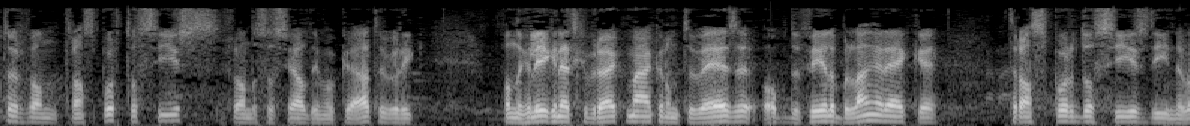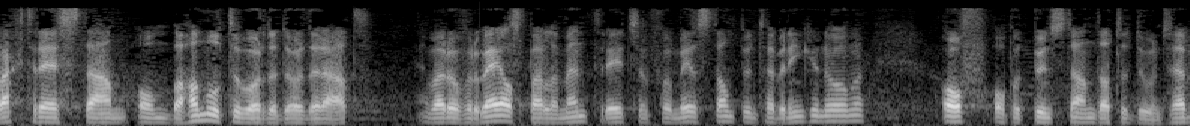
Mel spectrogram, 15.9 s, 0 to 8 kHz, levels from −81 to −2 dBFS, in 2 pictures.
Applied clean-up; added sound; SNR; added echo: none; none; none; none.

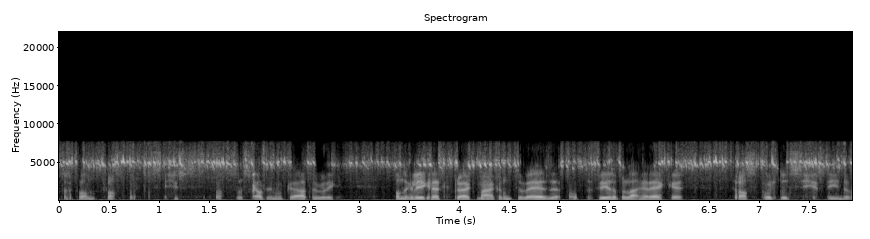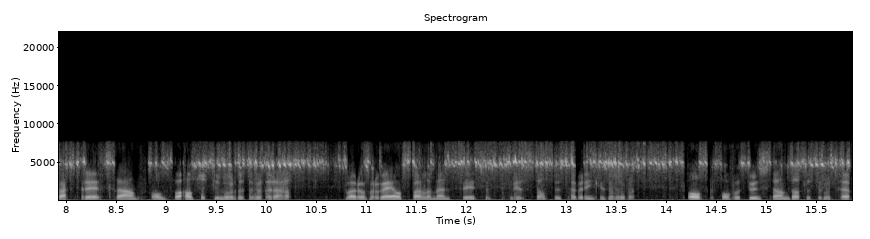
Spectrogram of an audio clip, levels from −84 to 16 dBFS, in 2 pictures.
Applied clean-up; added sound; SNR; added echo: neural diffusion model UNIVERSE++.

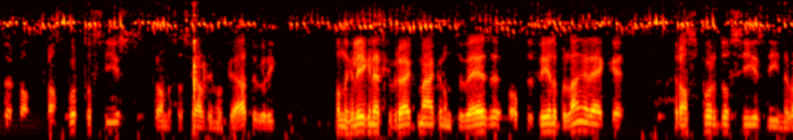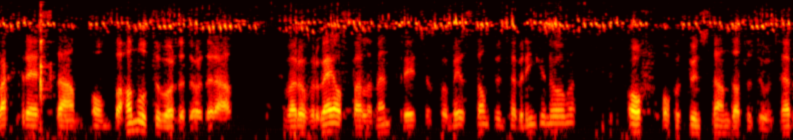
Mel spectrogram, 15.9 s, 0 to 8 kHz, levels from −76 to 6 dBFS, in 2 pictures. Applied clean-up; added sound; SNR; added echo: classical method spectral subtraction.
